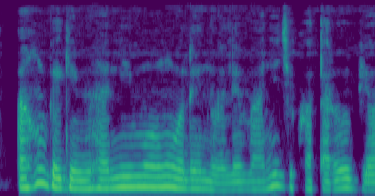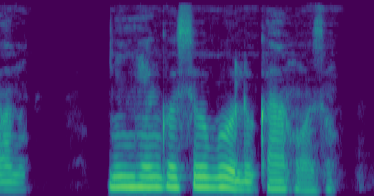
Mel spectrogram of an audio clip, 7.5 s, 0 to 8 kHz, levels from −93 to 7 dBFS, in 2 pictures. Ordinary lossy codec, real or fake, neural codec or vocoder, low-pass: none; fake; codec, 16 kHz, 8 kbps, FreqCodec, larger model; 7.2 kHz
